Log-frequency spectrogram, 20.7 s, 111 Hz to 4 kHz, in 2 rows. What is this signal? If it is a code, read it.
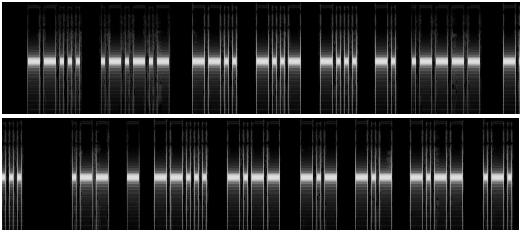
Morse code, heard as a keyed tone, about 15 wpm, spaced as for 12 wpm, 600 Hz. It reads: 7.ZXBN1B WT7YKKYR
